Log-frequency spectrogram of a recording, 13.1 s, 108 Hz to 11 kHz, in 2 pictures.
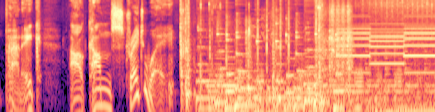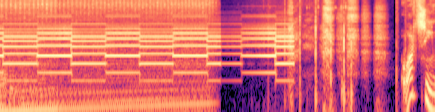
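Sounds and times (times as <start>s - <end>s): cartoon two-tone siren: 4.7s - 11.0s.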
